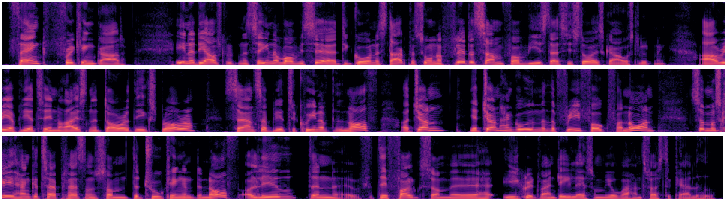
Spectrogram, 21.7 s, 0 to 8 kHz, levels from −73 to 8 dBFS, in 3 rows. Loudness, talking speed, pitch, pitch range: -22 LUFS, 230 wpm, 155 Hz, 130-185 Hz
